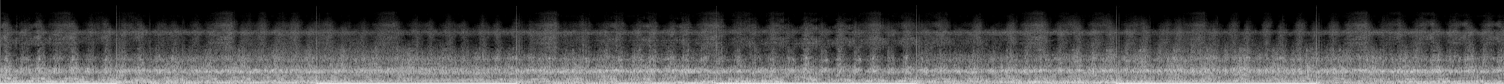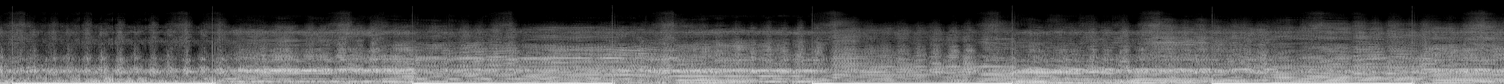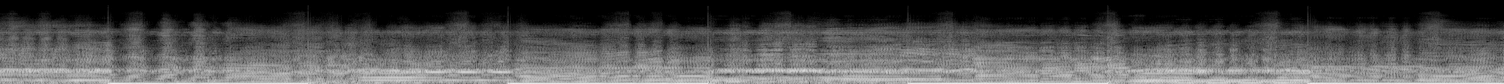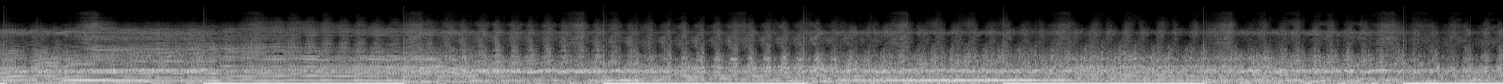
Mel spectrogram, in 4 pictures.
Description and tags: Psycho Laundry
Perhaps an industrial washer on the fritz...
The phone is filling up with sounds and I don't have the time to edit further.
